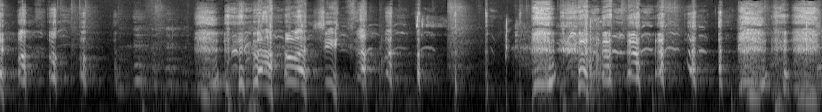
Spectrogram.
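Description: A man laughing heartily over a video-call link, mixed with bursts of indistinct talk in two spells.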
